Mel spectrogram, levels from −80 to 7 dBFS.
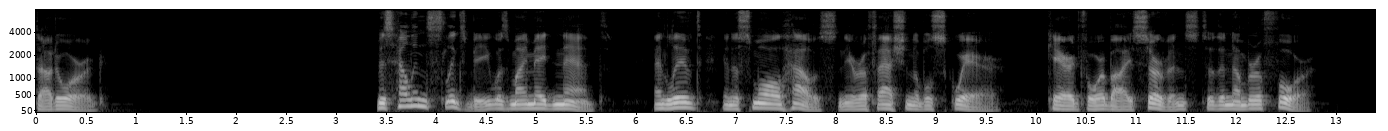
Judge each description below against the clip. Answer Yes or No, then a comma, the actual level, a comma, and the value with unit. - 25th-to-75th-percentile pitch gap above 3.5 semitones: Yes, average, 4.0 semitones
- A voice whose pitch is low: Yes, low, 110 Hz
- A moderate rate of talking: No, slow, 125 wpm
